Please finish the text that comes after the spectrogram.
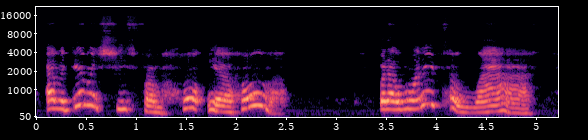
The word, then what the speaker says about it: Houma: she's from her yeah Houma but I wanted to laugh because they pronounced it Puma and at first I was like do they mean Houma and then later like when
